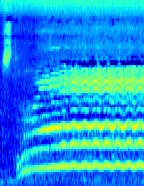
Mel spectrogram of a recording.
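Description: Operatic voice singing: after a brief breath, it slides up into a note about a quarter second in and holds it with a wide, even vibrato.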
